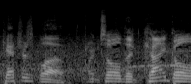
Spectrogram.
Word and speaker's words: Keuchel: Keuchel, it's pronounced.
